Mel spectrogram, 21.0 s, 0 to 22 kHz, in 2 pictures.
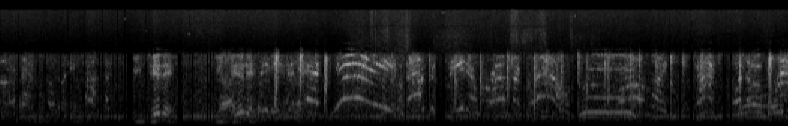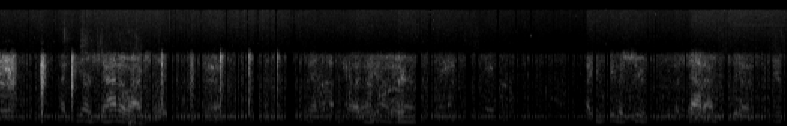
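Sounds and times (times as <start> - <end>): steady low hum: 0.0 - 21.0
people cheering and whooping: 4.4 - 8.6.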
